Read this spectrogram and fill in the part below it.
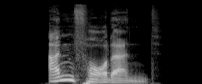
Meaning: present participle of anfordern
- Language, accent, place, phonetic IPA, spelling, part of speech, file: German, Germany, Berlin, [ˈanˌfɔʁdɐnt], anfordernd, verb, De-anfordernd.ogg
